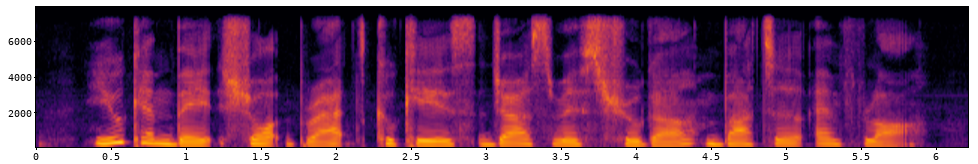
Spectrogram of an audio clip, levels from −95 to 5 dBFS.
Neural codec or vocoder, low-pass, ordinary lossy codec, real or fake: none; 7.2 kHz; none; real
